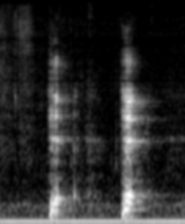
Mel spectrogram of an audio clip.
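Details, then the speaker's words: Two sharp, abrupt vocal catches under a second apart over a low steady hum, in a story narration about a teacher with hiccups; hiccups. "excuse me class i have the hiccups i can help drink a glass of water ms kim drinks a glass of water excuse me i still have the hiccups"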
